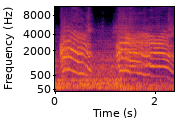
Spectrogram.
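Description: A man's voice wailing in long, sung-like notes that each slide downward in pitch, two in succession, in a theatrical lament.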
